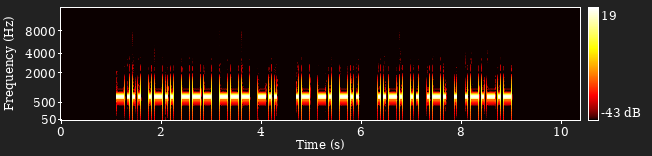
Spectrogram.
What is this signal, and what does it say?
Morse code, heard as a keyed tone, about 22 wpm, 700 Hz. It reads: BLOOD AND FIRE.
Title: Sentences from Top 1100 Words 22wpm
